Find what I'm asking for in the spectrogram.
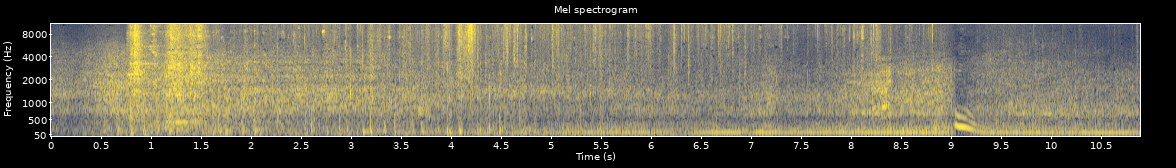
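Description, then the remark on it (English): A horse's hooves clip-clop in a steady run of distinct steps as the rider backs the horse up to get a head start in steer roping, over a constant low mechanical hum, with faint background voices and a brief rising whine near the end. “So he's backing up the horse in order to get a head start because he knows this one is fast.”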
